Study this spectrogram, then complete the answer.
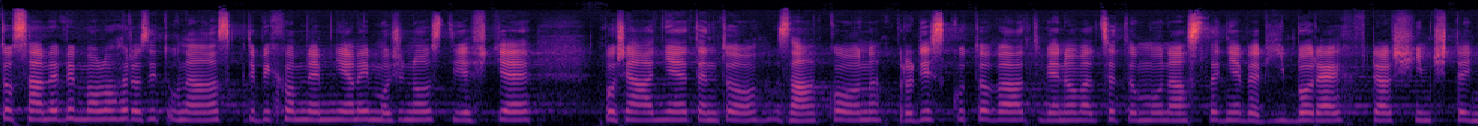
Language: Czech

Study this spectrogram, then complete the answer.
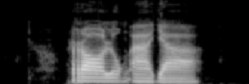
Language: Thai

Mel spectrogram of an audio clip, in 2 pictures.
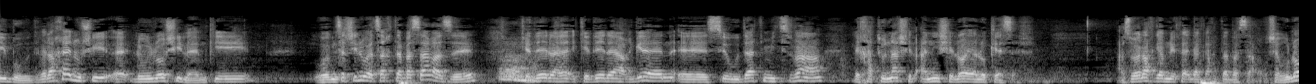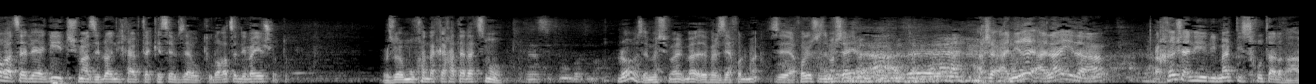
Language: Hebrew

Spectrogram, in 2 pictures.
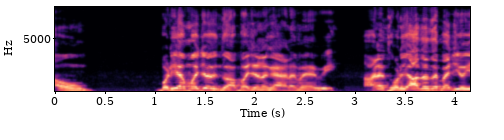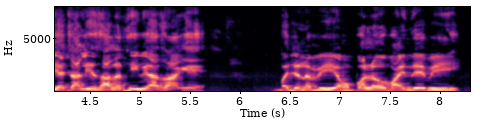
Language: Sindhi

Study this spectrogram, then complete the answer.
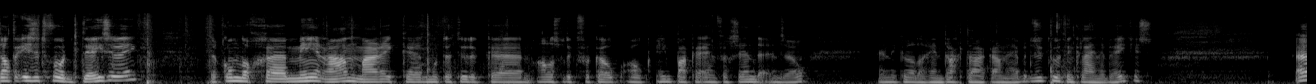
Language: Dutch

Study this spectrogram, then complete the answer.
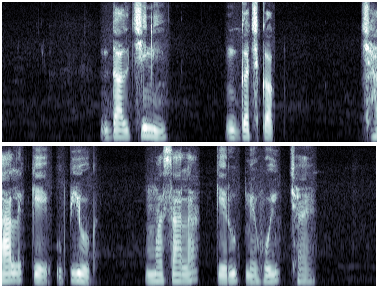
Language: Maithili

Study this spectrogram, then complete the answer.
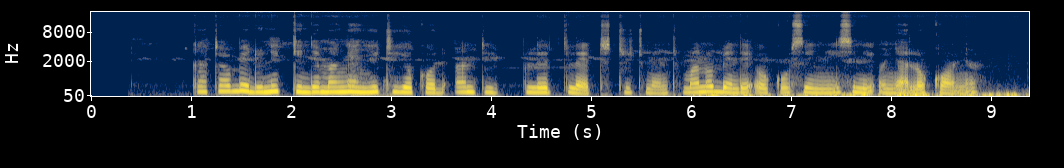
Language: Luo (Kenya and Tanzania)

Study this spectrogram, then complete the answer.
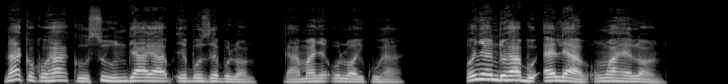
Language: Igbo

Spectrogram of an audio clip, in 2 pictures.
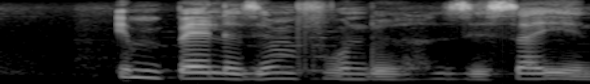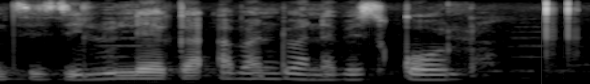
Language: South Ndebele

